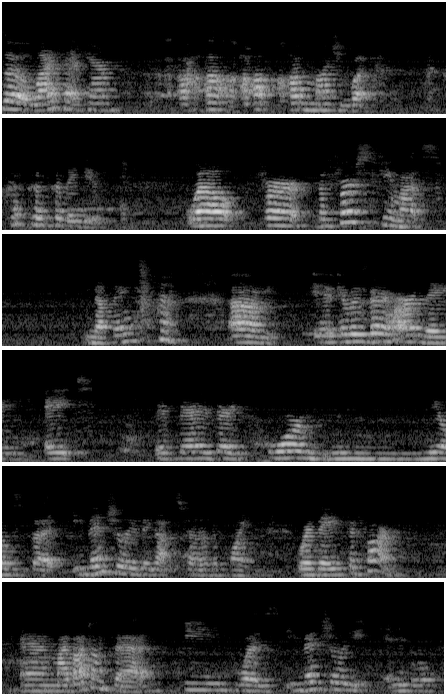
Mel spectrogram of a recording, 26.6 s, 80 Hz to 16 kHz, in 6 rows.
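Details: Female college student who stutters, in speech-language therapy with a fluency technique she sometimes struggles to use, giving a practice presentation to 10-15 people at her clinic, trying not to avoid or substitute words; she stutters more before unfamiliar people or large audiences; stuttering.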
